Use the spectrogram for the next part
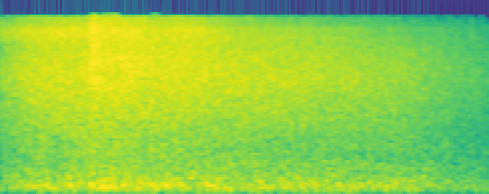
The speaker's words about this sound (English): Then Yellowstone Falls. Below the lake, the river drops through a series of waterfalls down into Yellowstone Canyon.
